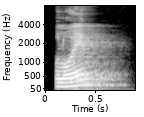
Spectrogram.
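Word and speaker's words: phloem: ऐसे फ्लोएम की spelling PHOLEM होती है, लेकिन अगर हम हिंदी में बात करें या बोलने की बात करें, इनकी जो साउंड प्रोड्यूस होती है फूड और फ्लोएम दोनों एफ से ही साउंड निकालते हैं।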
